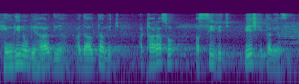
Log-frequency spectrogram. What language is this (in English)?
Punjabi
